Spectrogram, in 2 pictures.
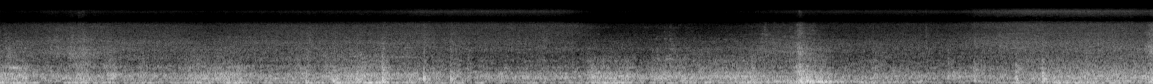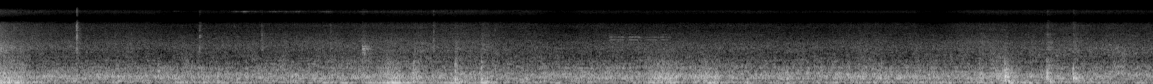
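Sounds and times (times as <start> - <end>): train wheels rumbling on rail: 0.0 - 23.0
knocks from the track: 7.6 - 8.6, 9.6 - 12.4, 21.4 - 22.6.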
